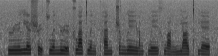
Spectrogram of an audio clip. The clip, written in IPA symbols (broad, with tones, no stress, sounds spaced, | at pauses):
ɻ ɻ̩˧˥ l j ɛ˥ ʂ ɻ̩˨˩ t͡s w ə˧˥ n ɻ ɻ̩˨˩ ʈ͡ʂ w ä˥ t̪ w ə̰˨˩ n pʰ a˧˥ n ʈ͡ʂ ɤ˥˧ ŋ l e˥˩ ɪ̯ ɻ ɑ˩ ŋ k w e˧˥ ɪ̯ x w ɑ̰˨˩ ŋ n̪ j ɑ˥ ʊ̯ t̪ʰ j ɛ˥˩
